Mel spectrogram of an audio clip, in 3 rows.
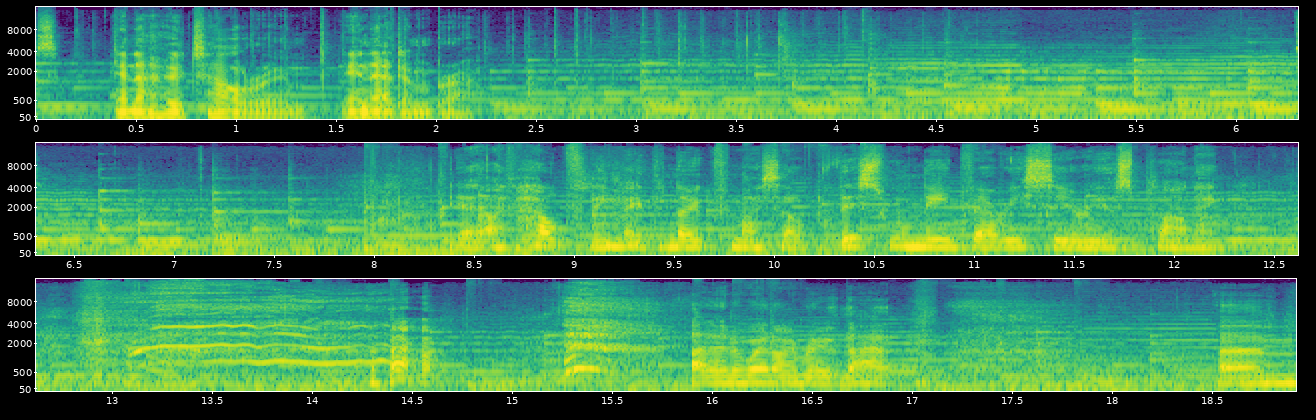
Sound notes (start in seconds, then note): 12.8 laughing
